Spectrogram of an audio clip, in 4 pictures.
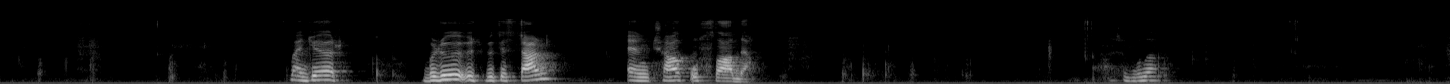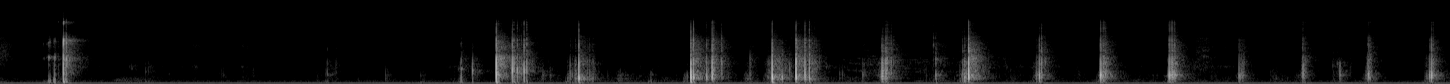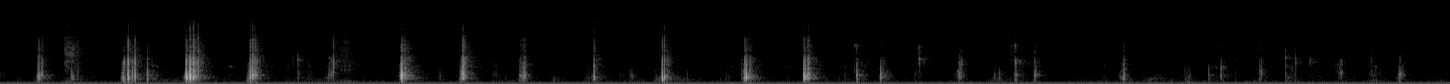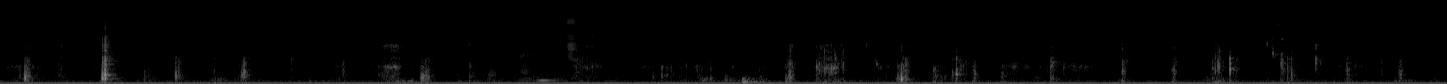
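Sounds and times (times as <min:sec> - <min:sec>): crunchy chewing of clay: 0:11.9 - 0:13.3, 0:13.9 - 0:57.9.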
